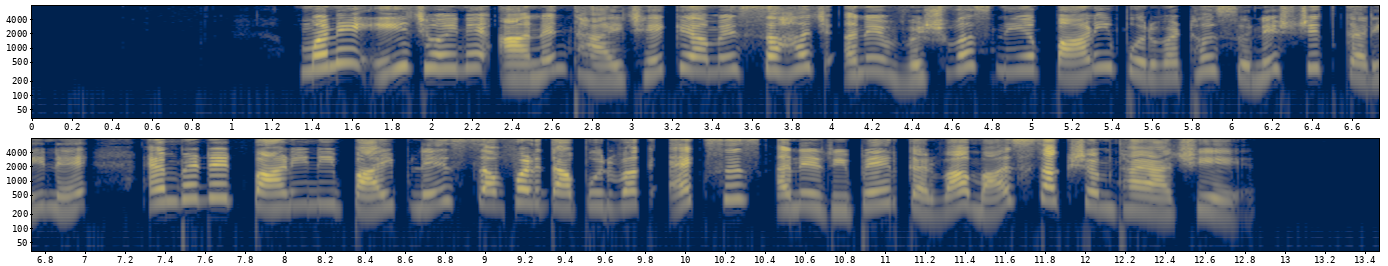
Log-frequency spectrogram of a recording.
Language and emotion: Gujarati, happy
